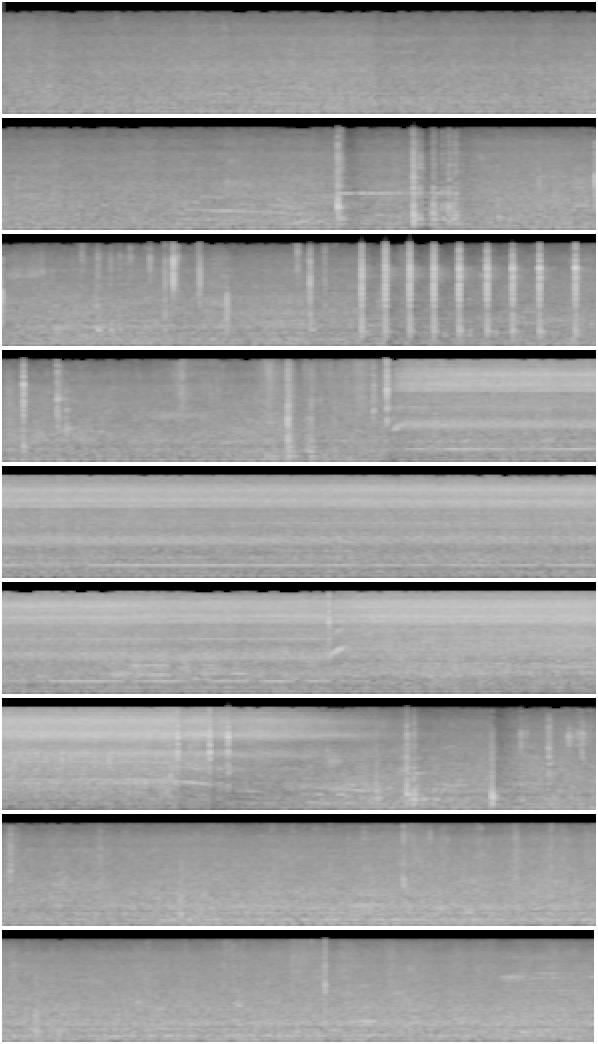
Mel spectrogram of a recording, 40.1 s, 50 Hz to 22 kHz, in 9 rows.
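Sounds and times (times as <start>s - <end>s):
stand mixer motor whine: 16.3s - 29.6s.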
